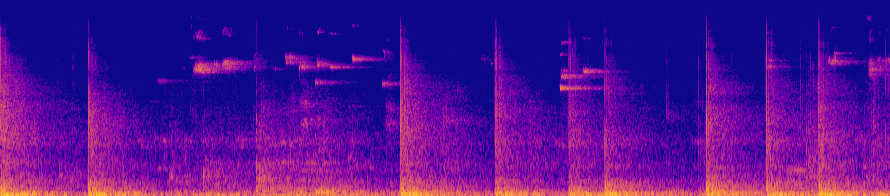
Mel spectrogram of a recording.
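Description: Basketball bouncing on a wooden gymnasium floor, about one echoing thud a second at an irregular pace, with short high squeaks of sneakers on the floor.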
